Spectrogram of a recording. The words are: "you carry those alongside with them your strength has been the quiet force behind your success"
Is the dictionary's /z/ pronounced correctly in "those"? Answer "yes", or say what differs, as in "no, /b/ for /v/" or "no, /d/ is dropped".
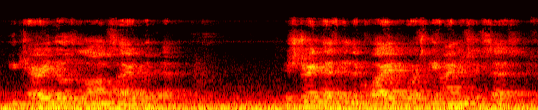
yes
